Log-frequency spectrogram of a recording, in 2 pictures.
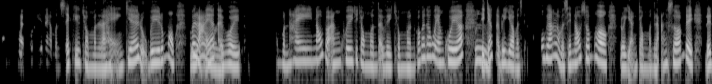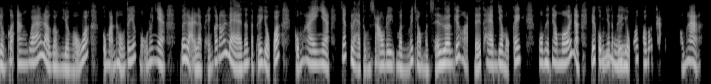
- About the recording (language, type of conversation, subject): Vietnamese, advice, Làm thế nào để xử lý tình trạng chồng/vợ ngáy to khiến cả hai mất ngủ?
- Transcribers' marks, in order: tapping; unintelligible speech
